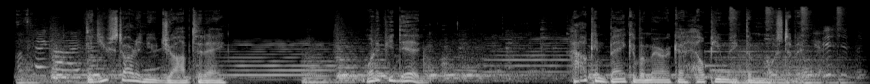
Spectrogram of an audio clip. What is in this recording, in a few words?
CARING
